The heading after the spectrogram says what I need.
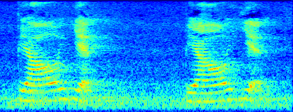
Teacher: kok kata biao ini meskipun nada 3, tapi grafik nadanya seperti vokal nada 2 · kalau kata pertamanya itu nada ketiga dan kata kedua juga bernada 3, kata pertamanya ini bakal jadi nada kedua loh teman-teman.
